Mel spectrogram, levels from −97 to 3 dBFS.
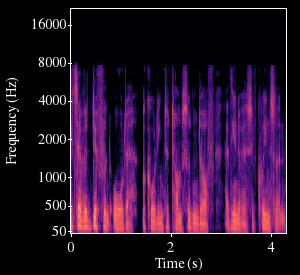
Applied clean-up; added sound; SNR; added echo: neural mask model Resemble Enhance denoiser.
